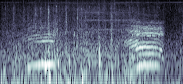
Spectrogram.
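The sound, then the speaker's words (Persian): Cattle that have strayed onto Native American land moo twice, two drawn-out, low bellows about a second long with a brief gap between them, over a steady background of outdoor noise and faint shuffling. “آره خب، گاوا خیلی فرق زمینای ما و شما رو تشخیص نمیدن.”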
